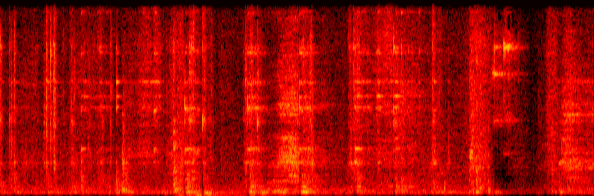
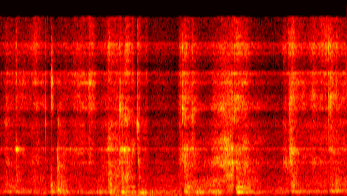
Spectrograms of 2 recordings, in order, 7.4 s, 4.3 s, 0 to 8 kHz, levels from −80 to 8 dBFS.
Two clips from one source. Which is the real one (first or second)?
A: first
